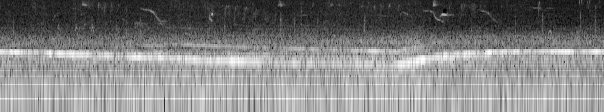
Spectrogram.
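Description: A siren holding a long steady tone that slowly sinks in pitch, then swings back up to its first pitch about four seconds in. Short, high bird chirps sound faintly above it.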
